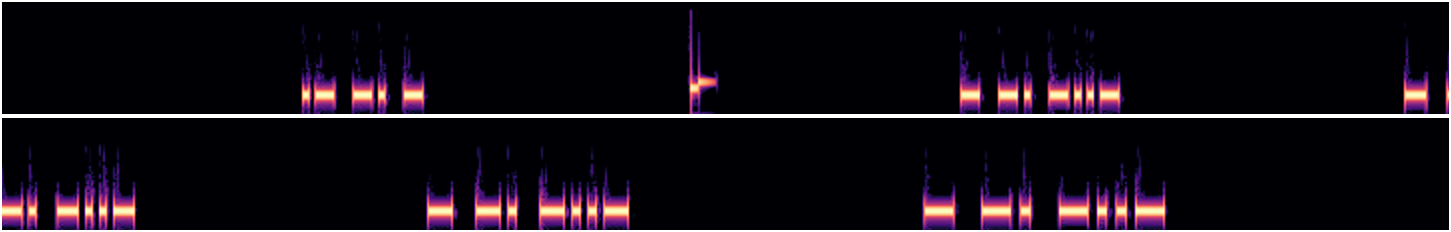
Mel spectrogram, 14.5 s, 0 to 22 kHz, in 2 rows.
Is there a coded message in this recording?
Yes: Morse code from 1.5 to 13.1 s, heard as a keyed tone, about 32 wpm, 700 Hz. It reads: ANT TNX TNX TNX TNX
